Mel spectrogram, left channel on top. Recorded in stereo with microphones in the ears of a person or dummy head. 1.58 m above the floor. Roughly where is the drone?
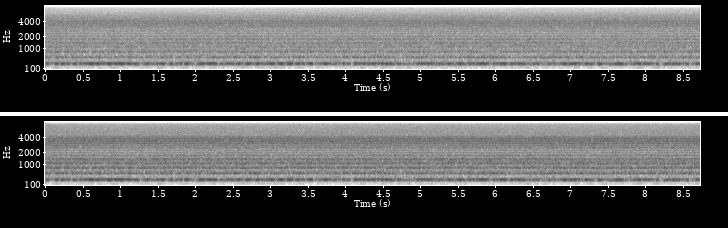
Right.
